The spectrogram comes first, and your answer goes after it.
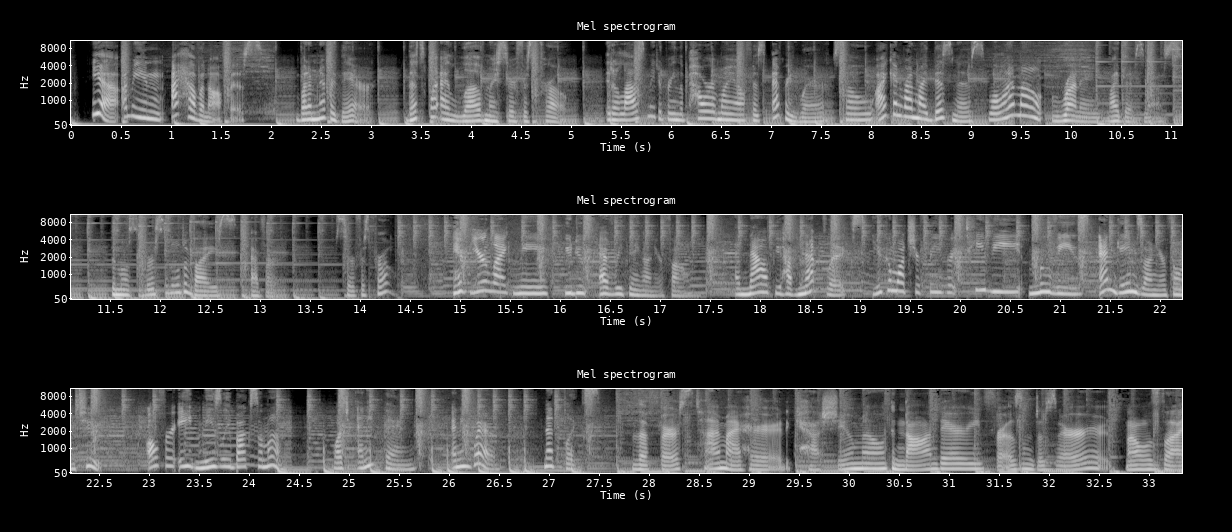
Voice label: Commercial, Millennial/Gen Z voice

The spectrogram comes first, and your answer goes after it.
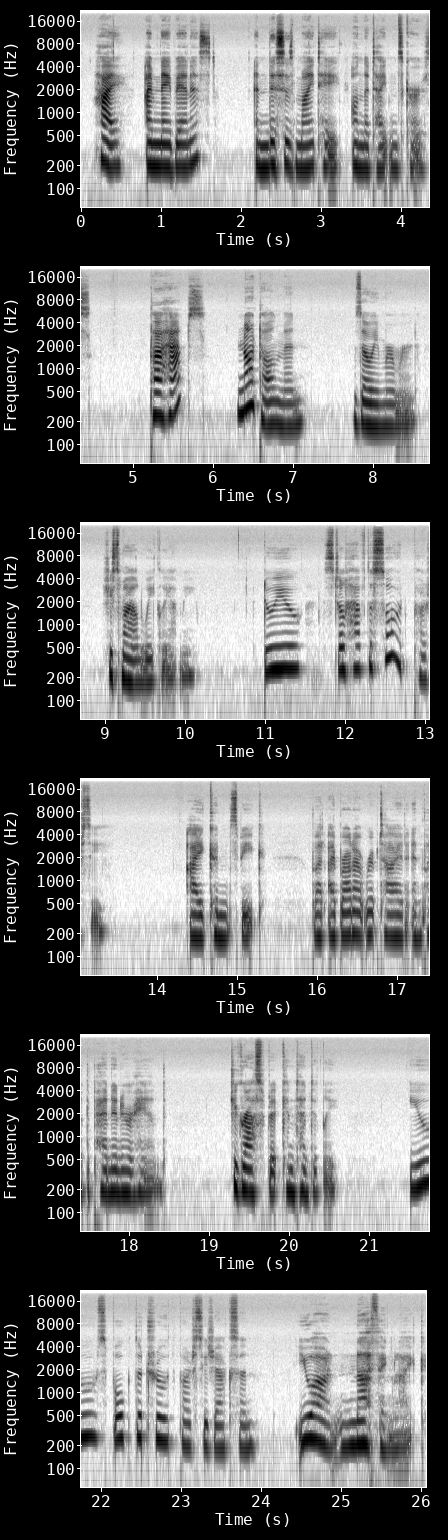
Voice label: Multi Character Narration

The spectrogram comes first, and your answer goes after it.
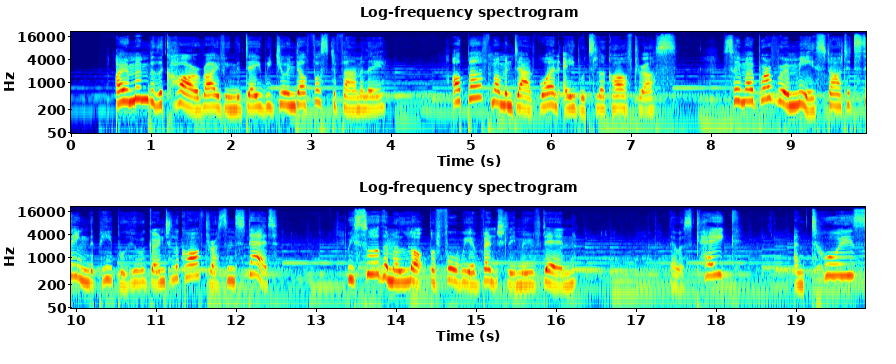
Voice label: Radio Advert Reel, Child Voice

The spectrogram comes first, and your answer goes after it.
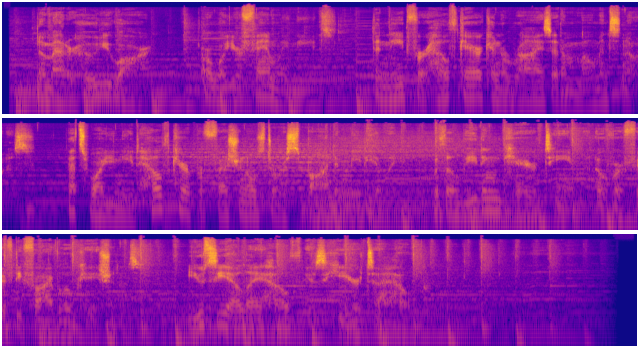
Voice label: VO Style Gentle, Sincere; Houston, TX

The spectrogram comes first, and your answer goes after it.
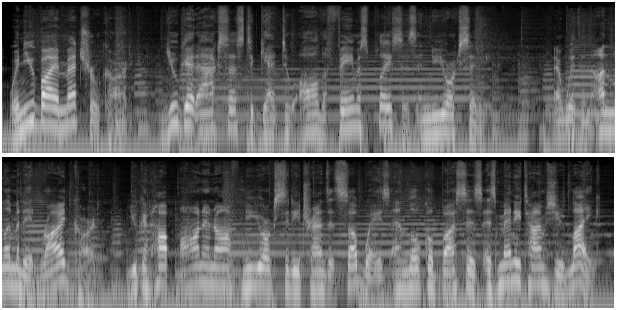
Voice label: Ad w music; MTA

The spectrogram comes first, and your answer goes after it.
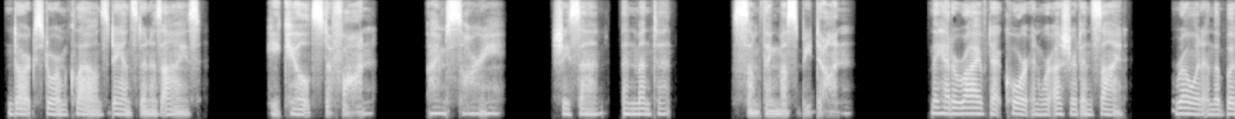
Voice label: Audiobook Sample; Lebanese-American who grew up in the South

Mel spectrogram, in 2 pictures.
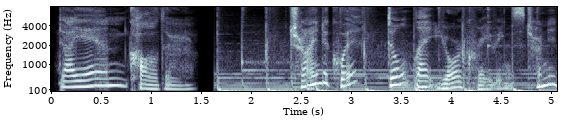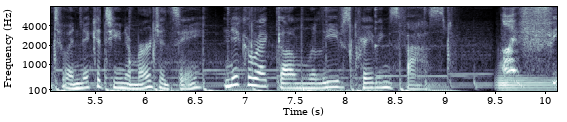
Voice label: Pirate Sound; textured unique voice

